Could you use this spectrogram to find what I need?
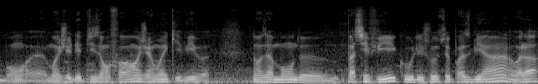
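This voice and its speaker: Audible echo fills the room around this male speaker. Beneath him, background noise is noticeable. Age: 60s. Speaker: passer-by interviewed in the street. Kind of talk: street interview. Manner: halting, many repetitions.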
